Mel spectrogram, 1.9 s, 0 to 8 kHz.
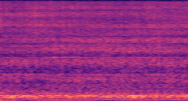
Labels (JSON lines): {"label": "anthrophony, boat engine", "recorder": "SoundTrap 500"}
